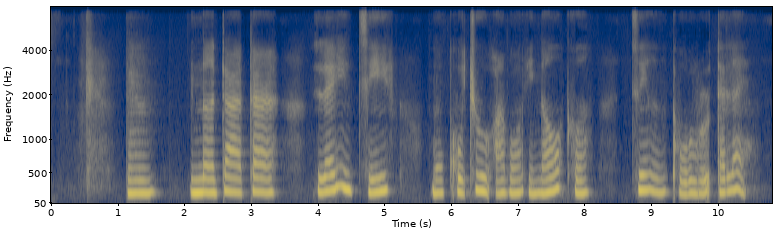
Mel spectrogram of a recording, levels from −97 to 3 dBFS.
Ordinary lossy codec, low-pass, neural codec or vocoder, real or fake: none; 7.2 kHz; codec, 16 kHz, 0.5 kbps, FunCodec, trained on Chinese and English, 25 frames a second; fake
